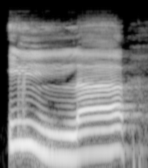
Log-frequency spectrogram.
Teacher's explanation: اور لام کے ساتھ الف مدہ ہے اس لیے آپ ایک الف کے برابر کھینچیں گے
